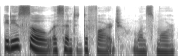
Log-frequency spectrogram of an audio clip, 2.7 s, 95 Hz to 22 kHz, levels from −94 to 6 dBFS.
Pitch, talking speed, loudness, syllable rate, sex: 165 Hz, 155 wpm, -19 LUFS, 4.6 syllables/s, female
